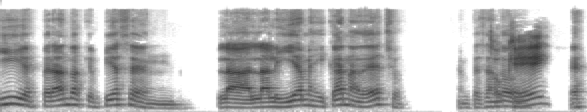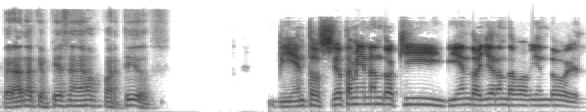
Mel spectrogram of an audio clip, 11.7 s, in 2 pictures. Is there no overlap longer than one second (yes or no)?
yes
